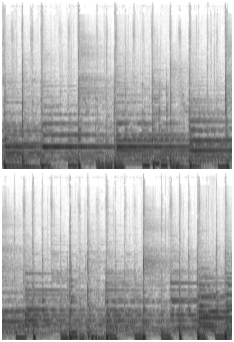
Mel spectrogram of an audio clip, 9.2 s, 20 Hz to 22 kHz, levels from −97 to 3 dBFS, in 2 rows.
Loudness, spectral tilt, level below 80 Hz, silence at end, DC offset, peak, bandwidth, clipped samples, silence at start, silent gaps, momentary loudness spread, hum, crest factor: -22 LUFS; -8 dB/octave; -30 dBFS; 0 s; under 0.1%; -4 dBFS; 15.5 kHz; under 0.1%; 0 s; none; 6 LU; none; 18 dB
